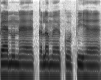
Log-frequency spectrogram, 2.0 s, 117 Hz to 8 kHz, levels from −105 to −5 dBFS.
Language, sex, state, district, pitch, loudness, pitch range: Hindi, male, Chhattisgarh, Kabirdham, 130 Hz, -19 LUFS, 130-135 Hz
